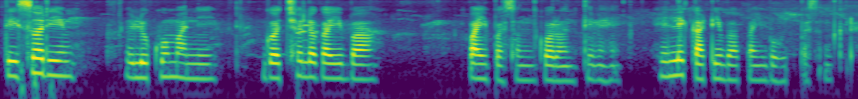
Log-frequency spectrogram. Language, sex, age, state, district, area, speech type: Odia, female, 18-30, Odisha, Nuapada, urban, spontaneous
